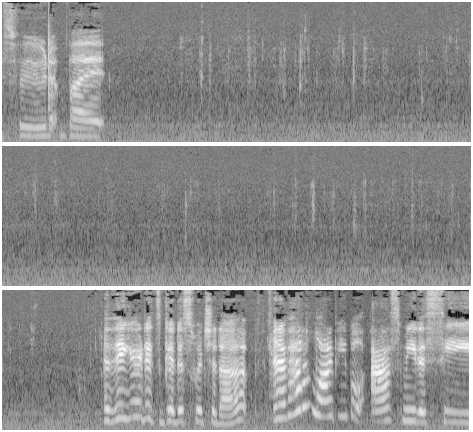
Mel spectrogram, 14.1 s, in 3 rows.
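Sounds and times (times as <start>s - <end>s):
low rumble: 0.0s - 14.0s
chewing with mouth closed: 1.4s - 10.5s
moist mouth clicks: 1.7s - 10.4s.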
